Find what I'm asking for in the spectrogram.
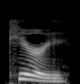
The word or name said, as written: khiry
